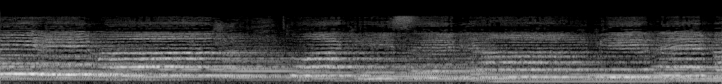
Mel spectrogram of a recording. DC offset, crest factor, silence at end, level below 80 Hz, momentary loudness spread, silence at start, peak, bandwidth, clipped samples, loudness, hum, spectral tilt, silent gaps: under 0.1%; 14 dB; 0 s; -58 dBFS; 9 LU; 0 s; -4 dBFS; 10.5 kHz; under 0.1%; -18 LUFS; none; -5 dB/octave; none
